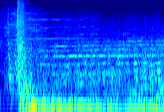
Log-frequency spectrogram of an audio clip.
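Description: Trailer sound design: a sudden rushing hit about a quarter second in that swells into a loud, steady deep rumble with high held tones over it.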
